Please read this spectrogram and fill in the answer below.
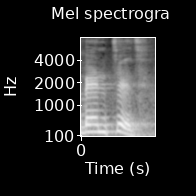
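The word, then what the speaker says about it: benches: अब जैसे में अगर मैं बात करूं सी एच, तो बराबर मैं बोलूं बेंचेज, तो बेंच। अब अगर इस च के साथ ई एस जोड़ते हैं तो एज नहीं पढ़ते, इसको ईज पढ़ते हैं।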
